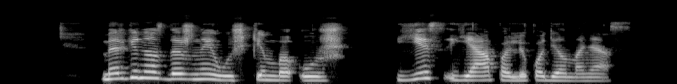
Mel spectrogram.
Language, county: Lithuanian, Kaunas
